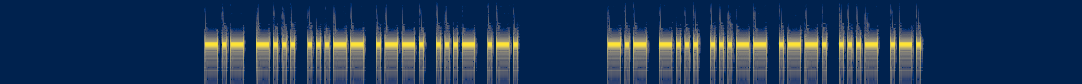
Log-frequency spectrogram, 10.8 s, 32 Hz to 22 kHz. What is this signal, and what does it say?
Morse code, heard as a keyed tone, about 28 wpm, 700 Hz. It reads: KB3PVR KB3PVR
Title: USA Call Signs - 6 Characters - Repeated 2x - 28wpm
